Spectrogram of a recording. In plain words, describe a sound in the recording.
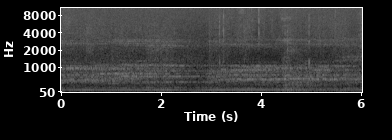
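Men chant together slowly in a large echoing hall.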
